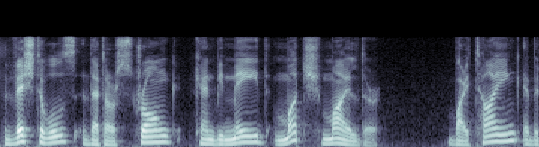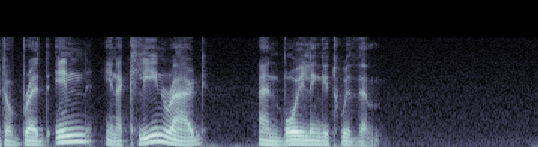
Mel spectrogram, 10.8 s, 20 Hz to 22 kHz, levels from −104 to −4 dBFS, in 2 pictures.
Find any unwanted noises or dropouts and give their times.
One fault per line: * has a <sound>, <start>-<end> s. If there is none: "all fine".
all fine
